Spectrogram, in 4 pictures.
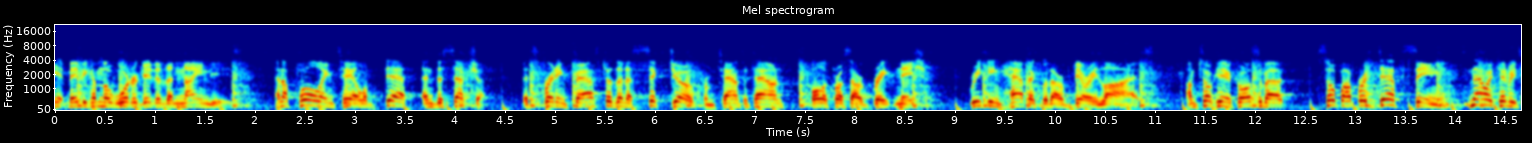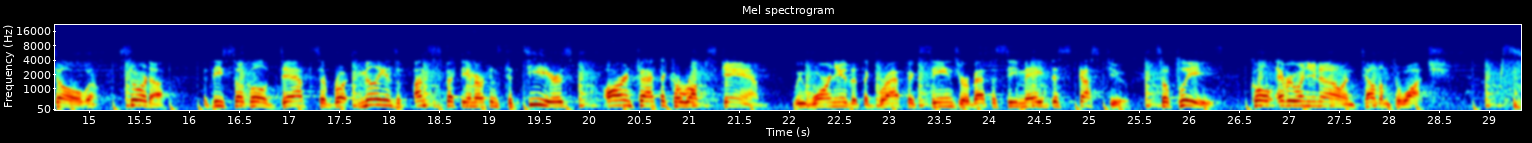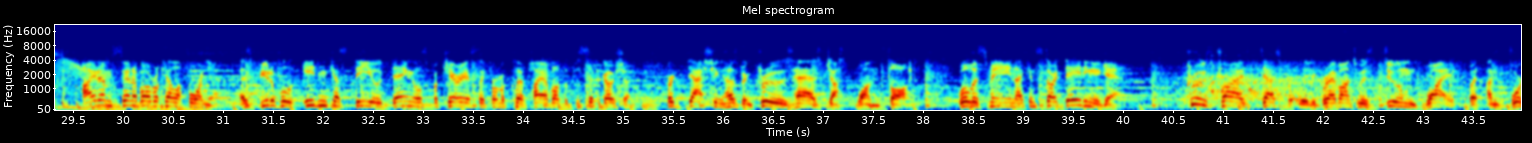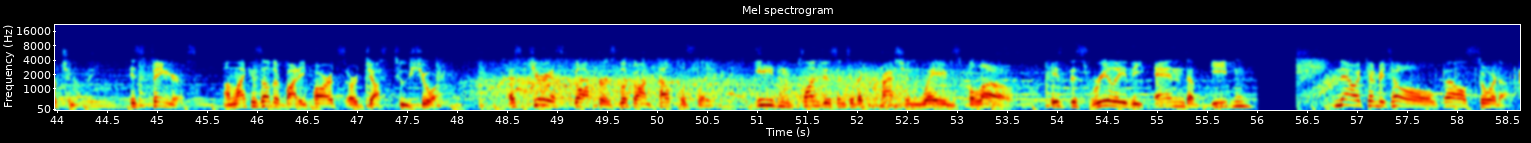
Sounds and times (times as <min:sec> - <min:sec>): Speech: 0:00.0 - 0:28.7, 0:29.6 - 0:40.0, 0:40.6 - 0:56.0, 0:56.8 - 0:58.6
Music: 0:00.0 - 0:58.6.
